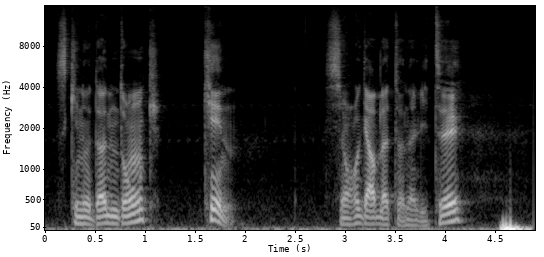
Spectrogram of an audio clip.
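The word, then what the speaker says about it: กิน: Et enfin, la consonne initiale est moyenne, ce qui nous donne un ton plat. Et voici comment il se prononce. kin Maintenant, si vous allez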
